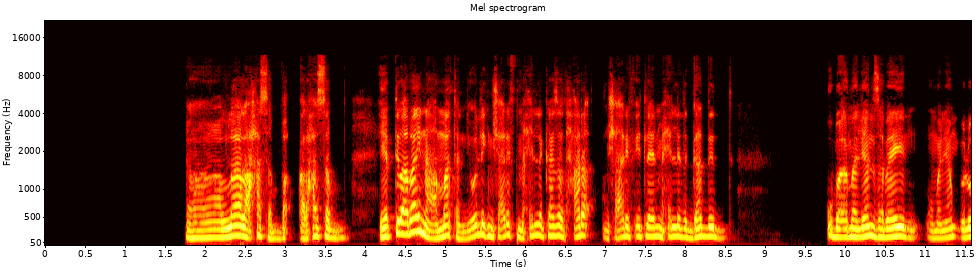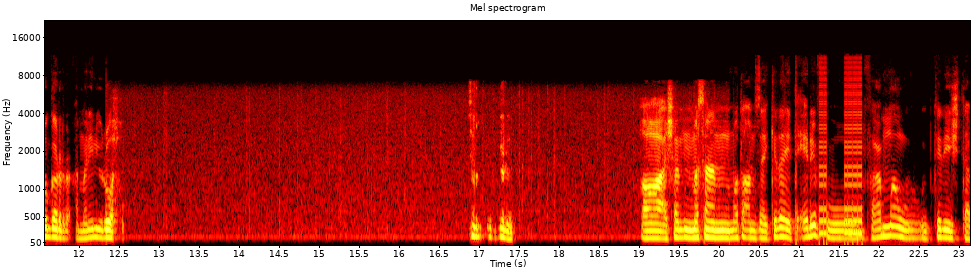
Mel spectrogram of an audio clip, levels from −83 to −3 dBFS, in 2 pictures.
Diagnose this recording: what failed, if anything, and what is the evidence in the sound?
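From 12.34 to 20.13 s the speech suddenly loses everything above 7.2 kHz, shifts level by a few dB and picks up a new, faint noise floor, all with no gap. That's likely the input switched to a poorer device at the driver stage.

From 20.96 to 21.79 s there's a harsh, raspy GSM phone buzz at a 217 Hz rate, loaded with harmonics and only about 2 dB under the speech, stuttering on and off. A nearby phone moving data is pulsing, and the analogue wiring is rectifying those bursts.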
